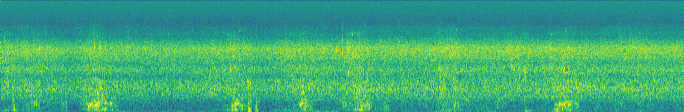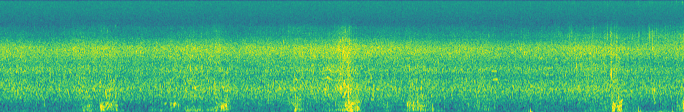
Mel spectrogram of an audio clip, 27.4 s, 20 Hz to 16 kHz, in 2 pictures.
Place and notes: Jūrmala, Latvia, on the shore
hydrophones buried in the sand on the seachore, near the water
22 August 2015, 10:00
